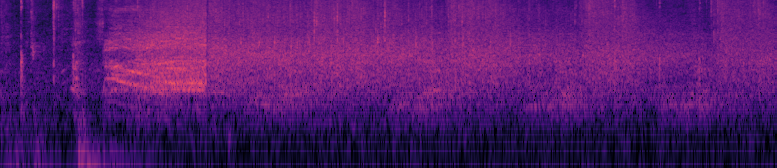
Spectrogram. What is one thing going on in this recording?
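A crowd in a large arena cheers and applauds.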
